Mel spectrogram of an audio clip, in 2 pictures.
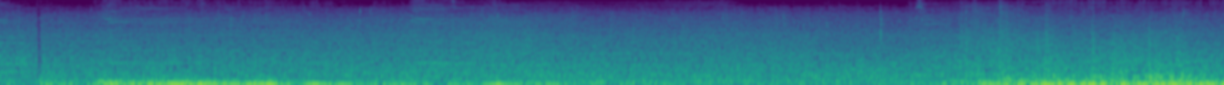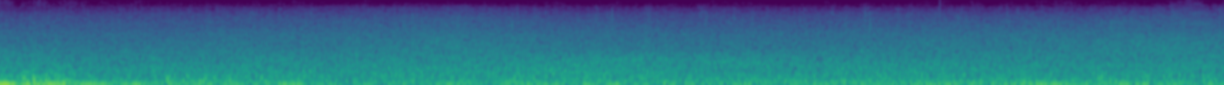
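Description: A thunderstorm in the video game Valheim, heard as a continuous roar of wind and rain that swells loudly near the start and again midway before settling into a steady wash.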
